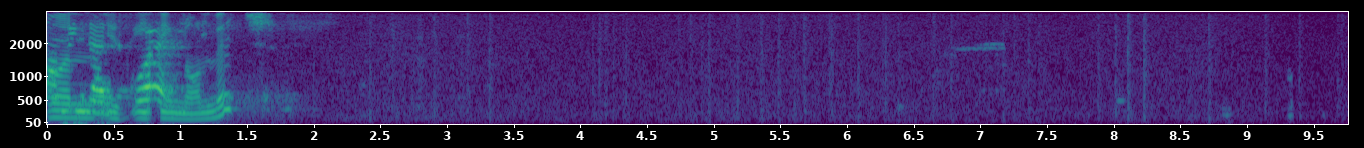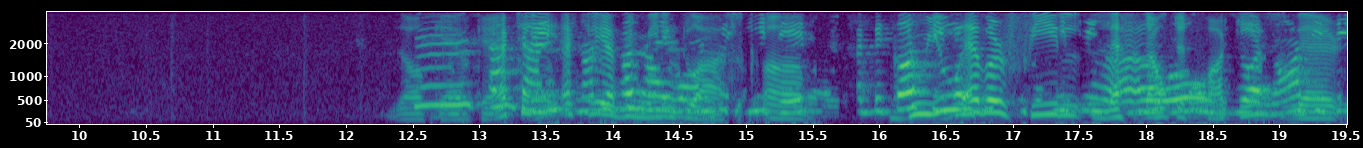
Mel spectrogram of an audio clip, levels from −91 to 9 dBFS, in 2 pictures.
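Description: From 0.0 to 0.84 s, 13.05 to 15.27 s, at 15.81 s and from 16.54 s to the end, speech is suppressed in double talk. The voice dips by about 10 dB, and by about 30 dB in the final stretch. The likely cause is the echo canceller ducking it against the other talker, unlike random dropouts.

From 0.37 to 2.11 s, 12.62 to 13.26 s, 13.88 to 15.72 s and 16.57 to 19.08 s, there is echo leak. A repeat trails about 0.3 s behind, at about 25 dB down at first and rising to about 10 dB below. This is likely loudspeaker pickup that the canceller missed, and its steady delay distinguishes it from reverb.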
